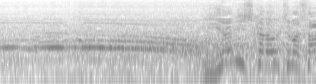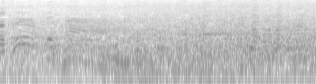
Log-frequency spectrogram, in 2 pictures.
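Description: A crowd cheers in a large stadium.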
